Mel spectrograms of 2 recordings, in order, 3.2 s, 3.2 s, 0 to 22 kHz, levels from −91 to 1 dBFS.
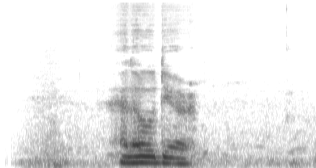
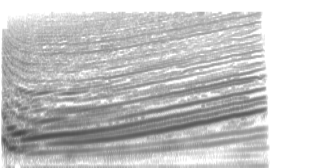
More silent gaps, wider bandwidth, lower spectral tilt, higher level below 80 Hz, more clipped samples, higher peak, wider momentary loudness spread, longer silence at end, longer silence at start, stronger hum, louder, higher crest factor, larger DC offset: neither; first, 18 kHz vs 16 kHz; first, -9 dB/octave vs 1 dB/octave; first, -58 dBFS vs -70 dBFS; neither; first, -14 dBFS vs -18 dBFS; first, 27 LU vs 4 LU; first, 1.2 s vs 0.55 s; first, 0.55 s vs 0 s; neither; first, -27 LUFS vs -31 LUFS; about the same, 18 dB vs 14 dB; neither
